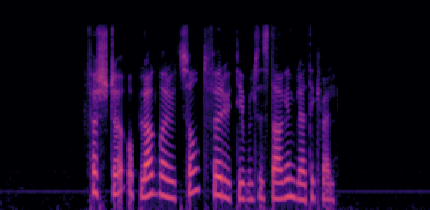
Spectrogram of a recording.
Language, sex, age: Norwegian, female, 26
